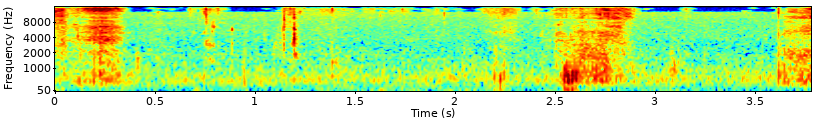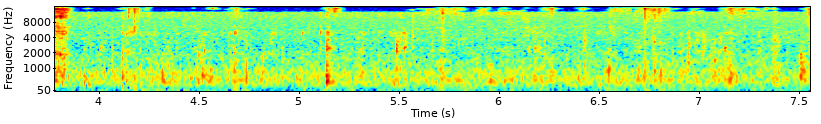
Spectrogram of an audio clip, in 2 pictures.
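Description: Faint, close-miked biting and chewing of a hot dog in a soft bun topped with cheese and crispy fried onions. One sharper, louder bite comes about two and a half seconds in, followed by soft, quiet chewing with a few small smacks.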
